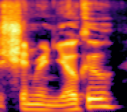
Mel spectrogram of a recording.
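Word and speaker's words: Shinrin-yoku: and correct me if I've pronounced this wrong, I believe they call it Shinrin Yoku. – Correct.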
